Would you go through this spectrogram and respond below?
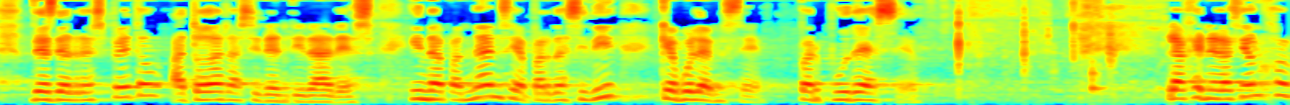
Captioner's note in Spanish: Continúa su intervención en catalán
